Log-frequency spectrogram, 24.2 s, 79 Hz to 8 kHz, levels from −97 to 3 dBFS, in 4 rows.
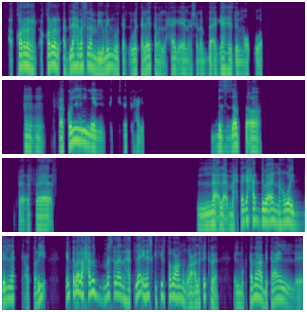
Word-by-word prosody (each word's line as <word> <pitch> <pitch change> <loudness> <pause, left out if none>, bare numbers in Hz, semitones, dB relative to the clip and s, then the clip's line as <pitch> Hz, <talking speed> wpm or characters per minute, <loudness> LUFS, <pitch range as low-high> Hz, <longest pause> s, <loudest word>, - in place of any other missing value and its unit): أقرّر 150 -4 +4
أقرّر 155 +1 +5
قبلها 140 +4 0
مثلًا 150 -2 +1
بيومين 125 +6 -1
وت 120 -3 -3 0.2
و3 110 +3 -1
والّا 95 -1 -9
حاجة 120 0 -5
يعني 105 -1 -5
عشان 100 0 -13
أبدأ 100 +1 -3
أجهّز 115 0 -3
للموضوع. 95 -2 -5 1.3
إمم، 120 -1 -3
إمم. 110 -3 -10 0.3
فكل 150 - +3 0.2
التجهيزات 105 -5 -6
والحاجات - - -14
دي. - - -14 1.3
بالضبط 120 +3 +1
آه. 110 -2 +1 1.2
ف - - -15
ف 110 0 -2 2.8
لأ، 125 +5 +2
لأ 125 - +2
محتاجة 145 +8 -1
حد 170 -1 +1
بقى 160 +1 +6
إن 150 -5 -3
هو 150 +4 +3
يدلّك 145 +5 0
عالطريق. - - -4 0.4
أنت 200 +4 +2
بقى - - +6
لو - - +7
حابب 210 -5 +2
مثلًا 200 -3 0
هتلاقي 195 - +1
ناس 190 0 0
كتير 180 +6 -5
طبعًا، 180 -2 +2
وعلى 120 -2 -1
فكرة 145 - -2 0.3
المجتمع 150 - 0
بتاع 155 +1 -1
ال 120 - -6
135 Hz, 115 wpm, -22 LUFS, 110-165 Hz, 2.8 s, لو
